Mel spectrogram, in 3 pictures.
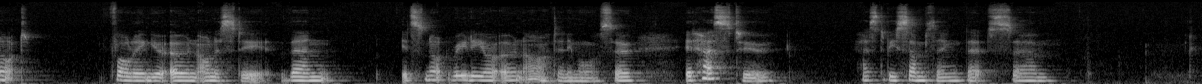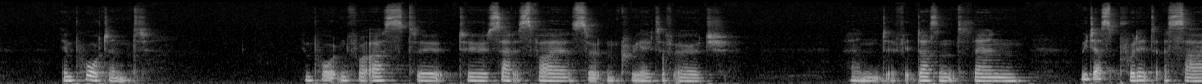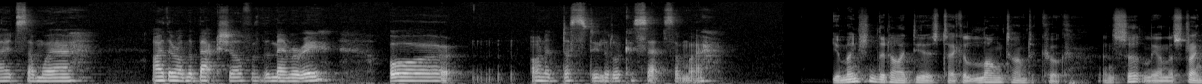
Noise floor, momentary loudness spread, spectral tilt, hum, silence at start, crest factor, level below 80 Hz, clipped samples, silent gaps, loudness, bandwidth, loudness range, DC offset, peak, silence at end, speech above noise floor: -64 dBFS; 13 LU; -5 dB/octave; none; 0 s; 20 dB; -50 dBFS; under 0.1%; none; -22 LUFS; over 20 kHz; 8 LU; under 0.1%; -4 dBFS; 0 s; 42 dB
